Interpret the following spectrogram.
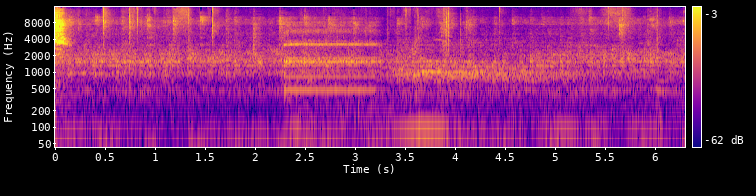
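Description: A faint electronic beep lasting about a second, a little over two seconds in, over a low steady room hum and a few faint clicks.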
